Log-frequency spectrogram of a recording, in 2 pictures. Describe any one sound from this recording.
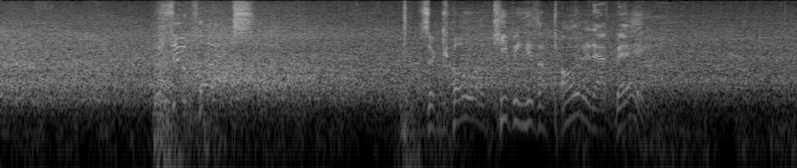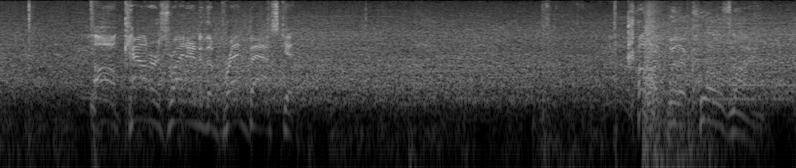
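Bodies slam down hard onto a wrestling ring with heavy thuds.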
